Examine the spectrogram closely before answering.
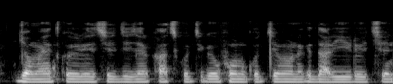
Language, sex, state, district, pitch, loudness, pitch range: Bengali, male, West Bengal, Malda, 125 Hz, -20 LUFS, 120-125 Hz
